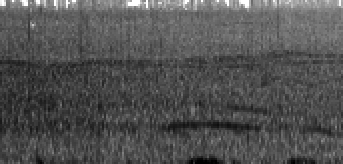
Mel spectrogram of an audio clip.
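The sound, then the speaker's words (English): A wave of crowd applause, a dense, steady wash of many hands clapping that holds at an even, moderate level throughout, with a couple of soft low thumps underneath. “There's another wave of applause.”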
